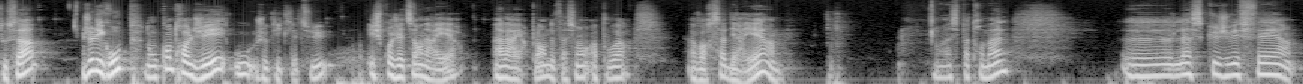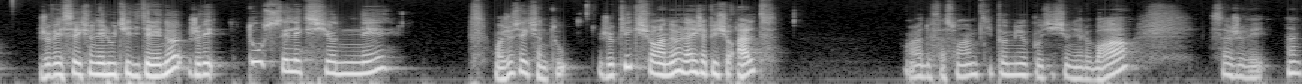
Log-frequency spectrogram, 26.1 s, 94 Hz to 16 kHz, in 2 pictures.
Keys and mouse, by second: 3.1 click, 4.7 click, 5.6-7.2 drag, 7.3 click, 8.3 KP_Add, 8.9 click, 9.9 click, 11.3 KP_Subtract, 11.9 click, 12.7 click, 14.3 n, 15.3-16.5 drag, 16.5-18.3 drag, 19.3-24.5 drag, 24.9 click, 25.6 click.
